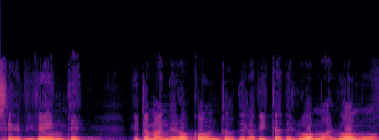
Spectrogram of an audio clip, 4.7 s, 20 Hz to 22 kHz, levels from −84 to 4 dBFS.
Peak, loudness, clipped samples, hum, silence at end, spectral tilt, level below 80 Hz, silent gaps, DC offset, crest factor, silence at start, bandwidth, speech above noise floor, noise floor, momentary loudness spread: -10 dBFS; -25 LUFS; under 0.1%; none; 0 s; -8 dB/octave; -62 dBFS; none; under 0.1%; 14 dB; 0 s; 13 kHz; 29 dB; -53 dBFS; 6 LU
